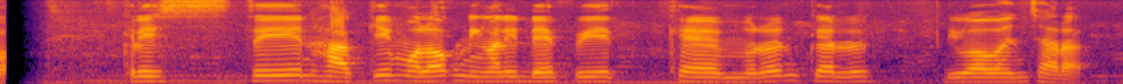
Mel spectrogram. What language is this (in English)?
Sundanese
